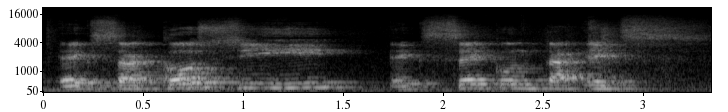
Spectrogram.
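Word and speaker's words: ἑξακόσιοι ἑξήκοντα ἕξ: dice, hexacosi execonta ex.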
